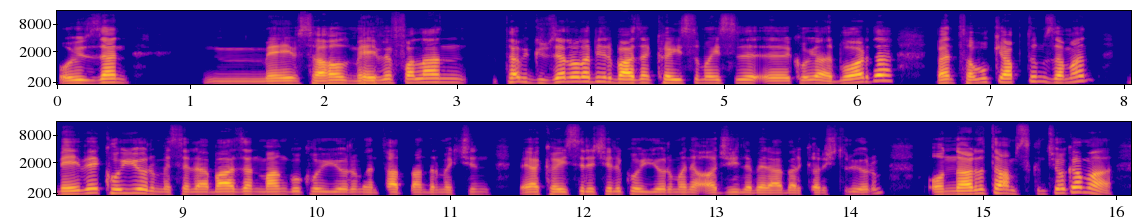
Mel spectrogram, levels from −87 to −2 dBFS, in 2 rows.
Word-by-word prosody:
O 145 - 0
yüzden 165 +4 +3 0.6
meyv 115 +3 -3
sağ 130 +4 +4
ol, 150 - -2
meyve 140 +5 +1
falan 180 0 0 0.3
tabii 200 +1 +1
güzel 165 +5 -1
olabilir 220 -2 +2
bazen 170 0 +7
kayısı 160 0 -1
mayısı, 155 0 -3
eee, 135 0 -1
koyuyorlar. 145 +1 -1
Bu 165 +3 +6
arada 260 +7 +5 0.3
ben 165 +2 +4
tavuk 170 +5 -4
yaptığım 190 +5 +2
zaman, 215 - 0 0.2
meyve 165 +8 +2
koyuyorum 195 -6 -1
mesela 130 0 -4
bazen 140 +1 +4
mango 135 +2 -1
koyuyorum. 130 -2 -7
Hani, 120 -2 -9
tatlandırmak 125 -2 -3
için 130 -1 -16 0.2
veya 130 0 0
kayısı 130 +1 -4
reçeli 140 +1 -6
koyuyorum, 130 -3 -5
hani, 125 0 -4
acıyla 120 0 -4
beraber 115 -1 -2
karıştırıyorum. 125 - -9 0.3
Onlarda 155 +6 +4
tamam 190 -3 +2
sıkıntı 150 +3 -13
yok 200 - -3
ama 220 -7 +3
145 Hz, 160 wpm, -23 LUFS, 130-180 Hz, 0.6 s, bazen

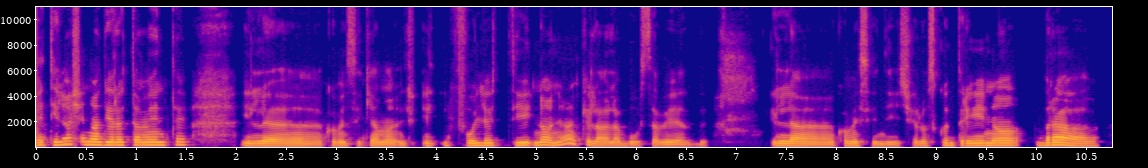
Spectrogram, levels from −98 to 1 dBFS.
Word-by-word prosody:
e 195 0 +1
ti 215 +2 +1
lasciano 235 -1 +3
direttamente 205 +1 +2 0.5
il 150 -3 +1
come 145 -1 -2
si 145 0 -9
chiama? 140 -1 -1
il 145 - -6
f - - -12
i 165 - -6
il 180 -2 -10
foglietti 185 +2 0
no, 200 0 +3
neanche 275 - 0
la 145 -1 0
la 145 0 -1
busta 145 0 -5
verde. 135 -1 -4 0.6
Il 145 -4 +1
come 150 0 -1
si 150 -1 -6
dice? 140 -1 -6
Lo 150 - -3
scontrino. 180 +1 +1
Brava. 175 -5 +3
160 Hz, 145 wpm, -21 LUFS, 145-195 Hz, 0.6 s, lasciano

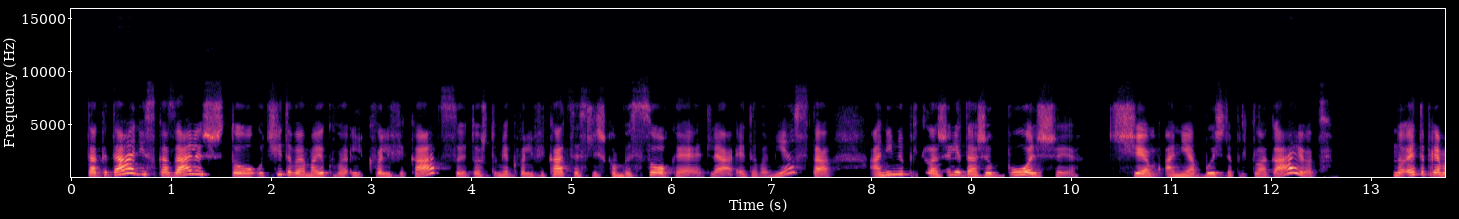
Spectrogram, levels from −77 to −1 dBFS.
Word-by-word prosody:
тогда 240 - +6
они 315 -9 +3
сказали, 250 +4 +4
что, 220 -7 0
учитывая 220 0 -2
мою 205 +3 +1
ква 210 -1 -7 0.2
квалификацию, 210 - -1
то, 200 +2 -6
что 200 +2 -13
у - - -8
меня 190 -1 -6
квалификация 205 +2 -1
слишком 205 +1 -7
высокая 205 -6 -1
для 170 -3 -1
этого 185 -3 -9
места, 180 - -2 0.4
они 225 +5 0
мне 290 0 0
предложили 260 -1 -2
даже 215 -1 +1
больше, 220 -5 +1 0.3
чем 195 -4 +1
они 195 0 -2
обычно 200 +3 -1
предлагают. 180 - +2 0.7
Но 235 - -1
это 280 +2 +3
прям 235 -5 +2
215 Hz, 130 wpm, -24 LUFS, 195-245 Hz, 0.7 s, тогда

